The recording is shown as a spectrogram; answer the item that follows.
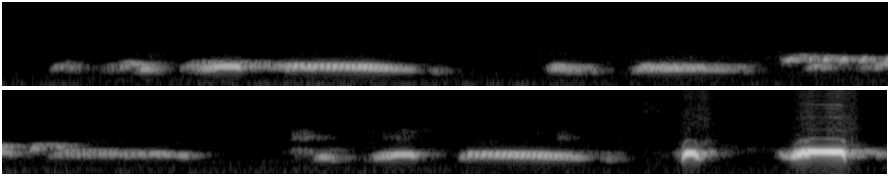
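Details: Decoy spotted dove calling to bring in wild birds. Mostly soft, low, drawn-out murmuring coos with a brief wavering higher run, ending in two loud, sharp hoots.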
